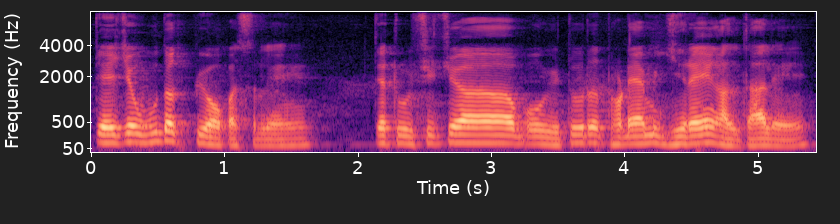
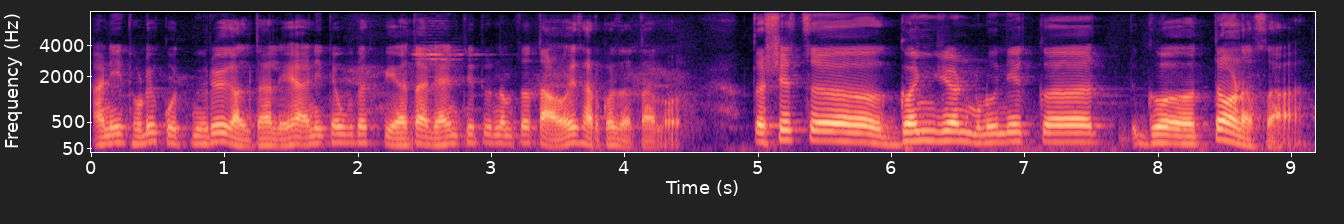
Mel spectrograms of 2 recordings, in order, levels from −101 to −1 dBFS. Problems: constant background noise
